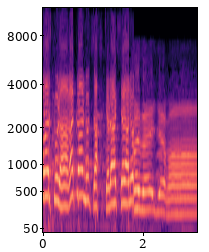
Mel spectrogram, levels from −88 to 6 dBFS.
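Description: From the start to 1.81 s the sound runs fast and bright, hurried by a factor of 1.5 and raised about 7 semitones. This is a wrong sample rate: playback outpaced recording with no conversion, which fits 16 kHz material played at 24 kHz.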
